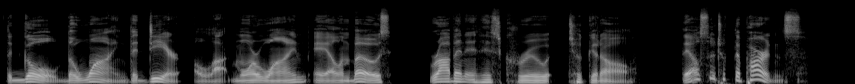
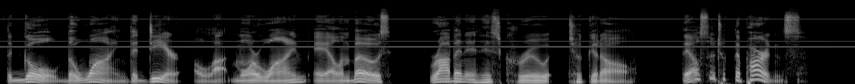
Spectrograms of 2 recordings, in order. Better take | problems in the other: first | high-pitched whine; noticeable; throughout; 2 kHz, 20 dB below the speech

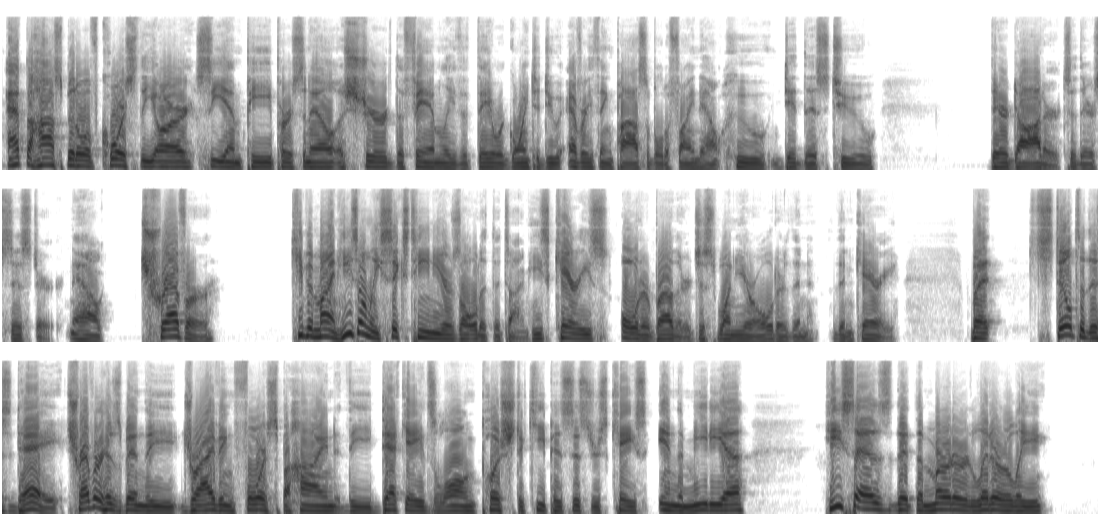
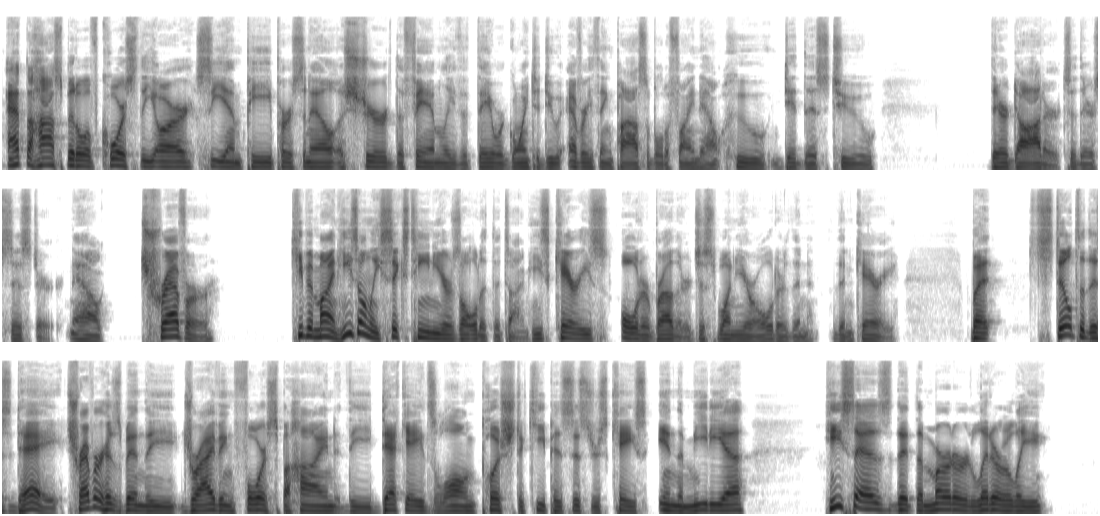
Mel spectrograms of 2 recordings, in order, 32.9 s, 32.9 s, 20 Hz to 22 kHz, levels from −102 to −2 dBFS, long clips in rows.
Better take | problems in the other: second | distortion; slight; 10 dB below the speech

